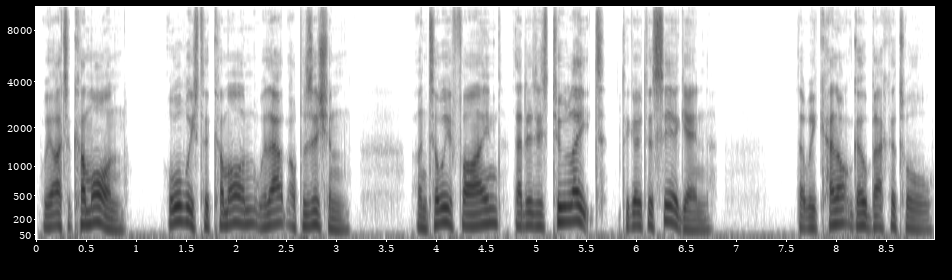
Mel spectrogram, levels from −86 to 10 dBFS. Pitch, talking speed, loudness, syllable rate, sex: 130 Hz, 205 wpm, -18 LUFS, 5.9 syllables/s, male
